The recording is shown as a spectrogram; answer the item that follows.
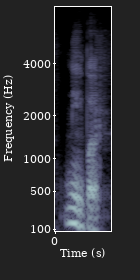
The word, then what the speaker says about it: Dnieper: D-N-I-E-P-E-R. Dnieper. Okay. So Dnieper, D silent, Dnieper River.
